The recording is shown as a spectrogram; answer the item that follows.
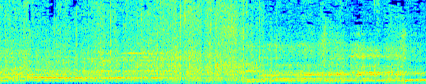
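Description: Choral singing in long held notes, one note sliding up into the next about two and a half seconds in, heard over a hall's background noise.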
